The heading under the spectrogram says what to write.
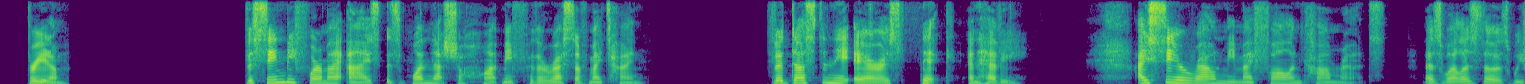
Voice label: Non Fiction Poetry Audiobook; Boston area; home studio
